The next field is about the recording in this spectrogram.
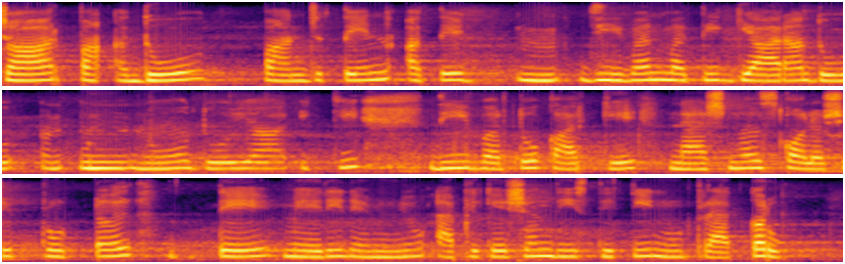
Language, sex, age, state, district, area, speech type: Punjabi, female, 18-30, Punjab, Gurdaspur, rural, read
